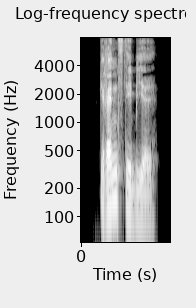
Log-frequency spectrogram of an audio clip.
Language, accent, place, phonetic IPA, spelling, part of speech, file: German, Germany, Berlin, [ˈɡʁɛnt͡sdeˌbiːl], grenzdebil, adjective, De-grenzdebil.ogg
- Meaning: stupid (somewhat retarded)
